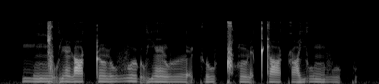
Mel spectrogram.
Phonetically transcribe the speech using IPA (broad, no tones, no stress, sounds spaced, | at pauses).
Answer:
i ŋ͡ǀ ṵ j ɛ̃ ɽ ɑ k ʈ ũ ɽ u v u ɽ ṵ j ɛ̃ u̯ lː ɛ̰ k ɽ u ǁʰ ũ ɽ ɛ̰ t ʈ ɑ k ɑ j u m v u k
